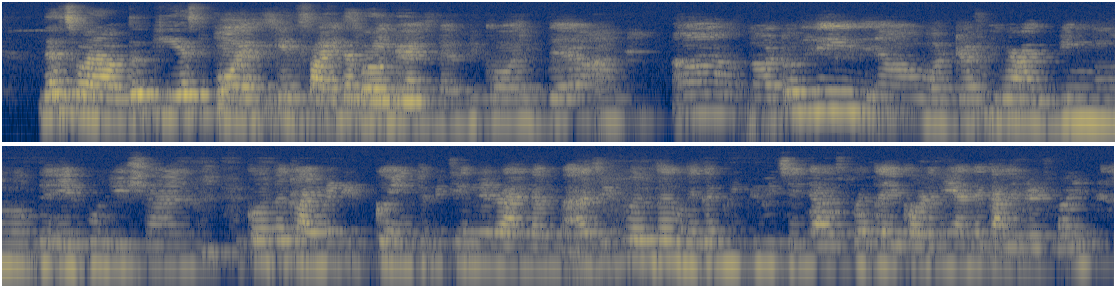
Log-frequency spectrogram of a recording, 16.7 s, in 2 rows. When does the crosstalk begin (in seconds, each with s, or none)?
1.6 s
